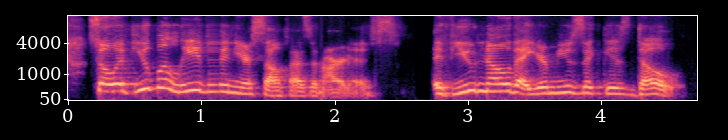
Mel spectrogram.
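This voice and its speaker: Lively intonation marks a woman's moderately paced talk in an ordinary speaking voice. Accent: American. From Brooklyn, New York. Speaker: rapper and NFT artist. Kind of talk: podcast interview.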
